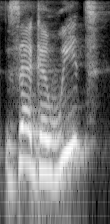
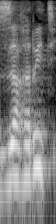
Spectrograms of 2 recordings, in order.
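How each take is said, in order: First: The middle consonant is a hard G sound. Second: The middle consonant is a throaty R sound. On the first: The speaker calls it wrong. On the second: The speaker calls it right.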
